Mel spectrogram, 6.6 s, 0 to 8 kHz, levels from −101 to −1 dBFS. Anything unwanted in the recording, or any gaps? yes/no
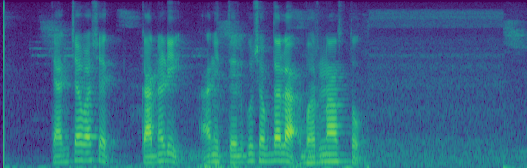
no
